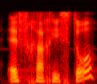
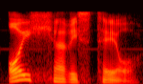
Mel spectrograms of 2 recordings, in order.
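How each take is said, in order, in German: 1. Es beginnt mit 'ev' und endet auf 'o'. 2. Es beginnt mit 'eu' und endet auf 'eo'. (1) "Evcharisto, kennt ihr vielleicht" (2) "altgriechisch ausgesprochen"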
